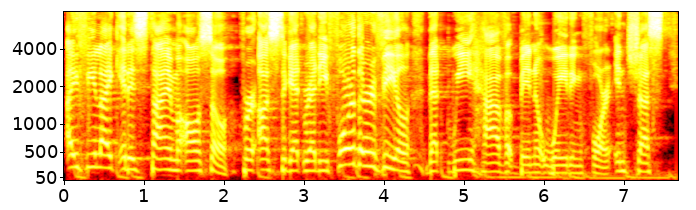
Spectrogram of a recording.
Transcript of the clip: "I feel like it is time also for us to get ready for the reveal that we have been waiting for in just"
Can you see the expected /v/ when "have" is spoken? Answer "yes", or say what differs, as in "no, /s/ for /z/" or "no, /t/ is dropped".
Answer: yes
